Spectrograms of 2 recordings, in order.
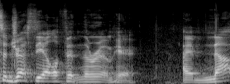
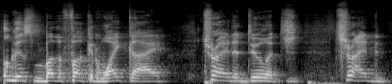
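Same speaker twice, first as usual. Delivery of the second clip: mock critic. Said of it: "people to call me out".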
